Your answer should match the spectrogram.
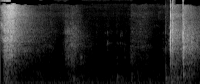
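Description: Carbonation hissing out as the cap of a plastic bottle of Mug root beer is twisted open: a sharp hiss that fades within about half a second.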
